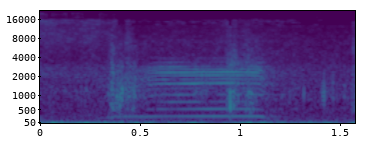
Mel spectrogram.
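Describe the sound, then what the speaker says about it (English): Cows in a field near Mission Peak Trail give a single drawn-out low grunting moo lasting about a second, fairly close over steady outdoor background noise. "You know, cows really don't make a moo sound, more of a grunt."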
